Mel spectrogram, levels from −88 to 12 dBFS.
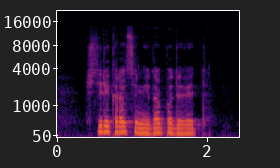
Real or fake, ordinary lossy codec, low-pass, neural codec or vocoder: fake; AAC, 96 kbps; 14.4 kHz; vocoder, 44.1 kHz, 128 mel bands, Pupu-Vocoder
